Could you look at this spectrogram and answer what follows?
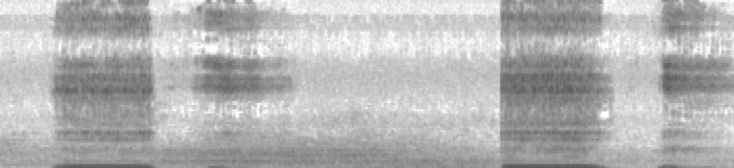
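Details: Loud, rough, low snores with softer snorting sounds between them over steady room noise, from a sleeping four-month-old Beagle Bull puppy: snoring.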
